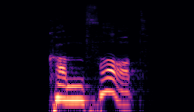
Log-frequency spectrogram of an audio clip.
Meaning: singular imperative of fortkommen
- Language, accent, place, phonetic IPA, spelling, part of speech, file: German, Germany, Berlin, [ˌkɔm ˈfɔʁt], komm fort, verb, De-komm fort.ogg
